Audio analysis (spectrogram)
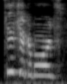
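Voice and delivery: loud, high diner-waitress holler. Acted. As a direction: holler the order through to the kitchen. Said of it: "hollered the waitress".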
